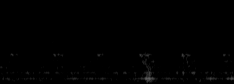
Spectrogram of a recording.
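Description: Near silence, with faint, regular ticking two or three times a second and one slightly louder click about one and a half seconds in.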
